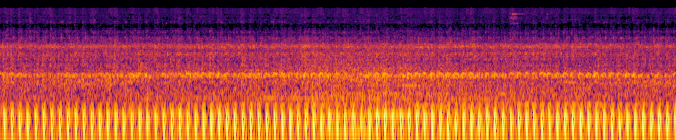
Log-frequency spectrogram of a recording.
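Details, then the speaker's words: Honda Beat scooter CVT revved: steady knocking "gelak gelak" rattle about three per second under the engine note; worn variator rollers and a loose roller housing. "Nah, oke guys, ini teman-teman bisa dengar ada suara geludak gitu waktu digas. Di sini itu juga kedengaran suara gelak gelak gelak gelak."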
